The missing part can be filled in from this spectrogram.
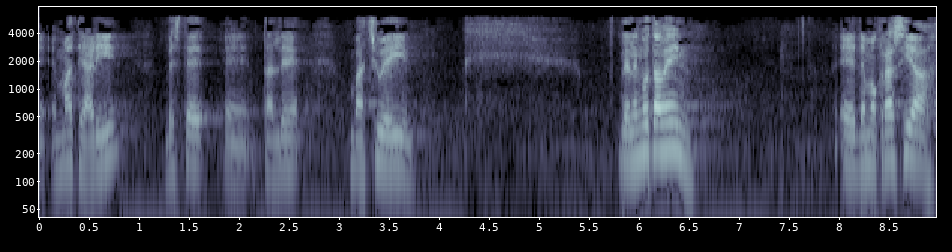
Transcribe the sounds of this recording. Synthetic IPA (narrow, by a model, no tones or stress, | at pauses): emat̪e̞aɾi | be̞st̪et̪ald̪e̞ | βat͡sue̞i | le̞ːne̞ŋɡo̞t̪aβejn | d̪e̞mo̞kɾasia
